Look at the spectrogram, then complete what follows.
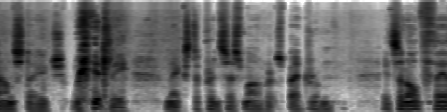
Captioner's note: laughs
